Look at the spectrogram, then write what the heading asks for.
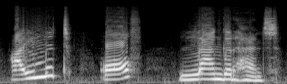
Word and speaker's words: islet of Langerhans: this is not college is lit it is pronounced as islet of Langerhans so these cells are only about one to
